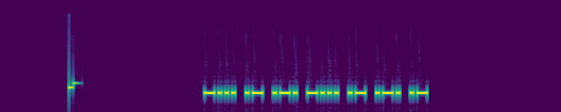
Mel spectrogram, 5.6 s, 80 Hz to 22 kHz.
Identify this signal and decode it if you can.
Morse code, heard as a keyed tone, about 34 wpm, 700 Hz. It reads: BARBARA
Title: USA Common Names - 35wpm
